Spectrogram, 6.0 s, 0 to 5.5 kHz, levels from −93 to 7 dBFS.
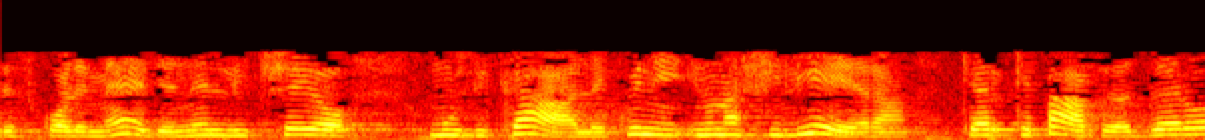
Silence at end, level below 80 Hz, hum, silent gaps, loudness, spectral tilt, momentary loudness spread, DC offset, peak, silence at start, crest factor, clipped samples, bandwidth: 0 s; -50 dBFS; none; none; -18 LUFS; -10.5 dB/octave; 5 LU; 0.5%; -2 dBFS; 0 s; 16 dB; under 0.1%; 3.6 kHz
